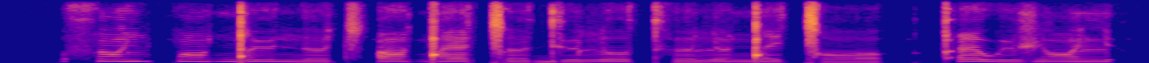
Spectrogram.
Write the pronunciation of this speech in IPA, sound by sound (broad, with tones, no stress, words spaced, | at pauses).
θɔ̃˦ʎpɔ̃˦ ŋ͡ǃʉ˦n̪ɵ˨ t͡sʼɑ˦ŋ͡ǃæ˦ ǀɵ˨d̪ʉ˨lo˦ t̪ʰɵ˨ lɵ˦ŋ͡ǃe˦ǀɔ˨ | qʼi˦wʉ˨ʒɔ̃˦lʲ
